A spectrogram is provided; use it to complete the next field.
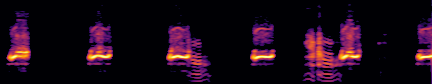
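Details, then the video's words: Shrill, high whistled notes from a grey francolin (bhora teetar) repeat about every half second. Two of the calls carry extra squeaky, downward-sliding trills beneath them, and a brief low thump sounds at the start. "bhora teeter ke voice,pardrige teeter bird sound"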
